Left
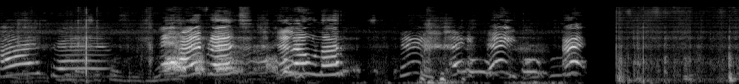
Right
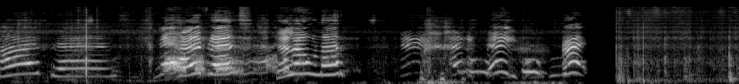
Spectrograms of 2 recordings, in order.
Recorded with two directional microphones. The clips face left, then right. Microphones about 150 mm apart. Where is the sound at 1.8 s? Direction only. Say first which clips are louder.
Right 2 dB; 40° right (ahead or behind).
